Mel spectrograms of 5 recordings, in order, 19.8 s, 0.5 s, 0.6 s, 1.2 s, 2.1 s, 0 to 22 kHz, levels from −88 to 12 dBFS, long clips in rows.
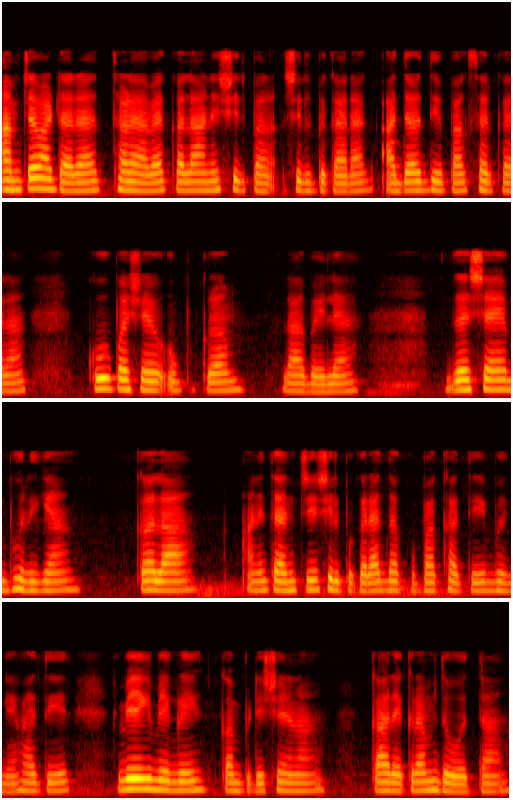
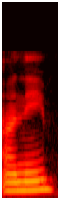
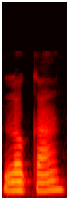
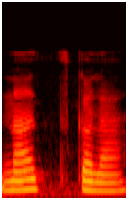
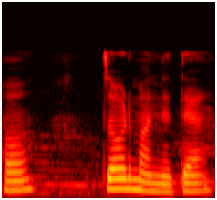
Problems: background sounds at intervals, background conversations at intervals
